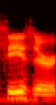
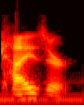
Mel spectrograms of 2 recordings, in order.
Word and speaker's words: Caesar: Julius Caesar was Julius Caesar in in the Romans would never pronounce his name like that the Romans would pronounce his name Julius Keizer and then it wasn't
